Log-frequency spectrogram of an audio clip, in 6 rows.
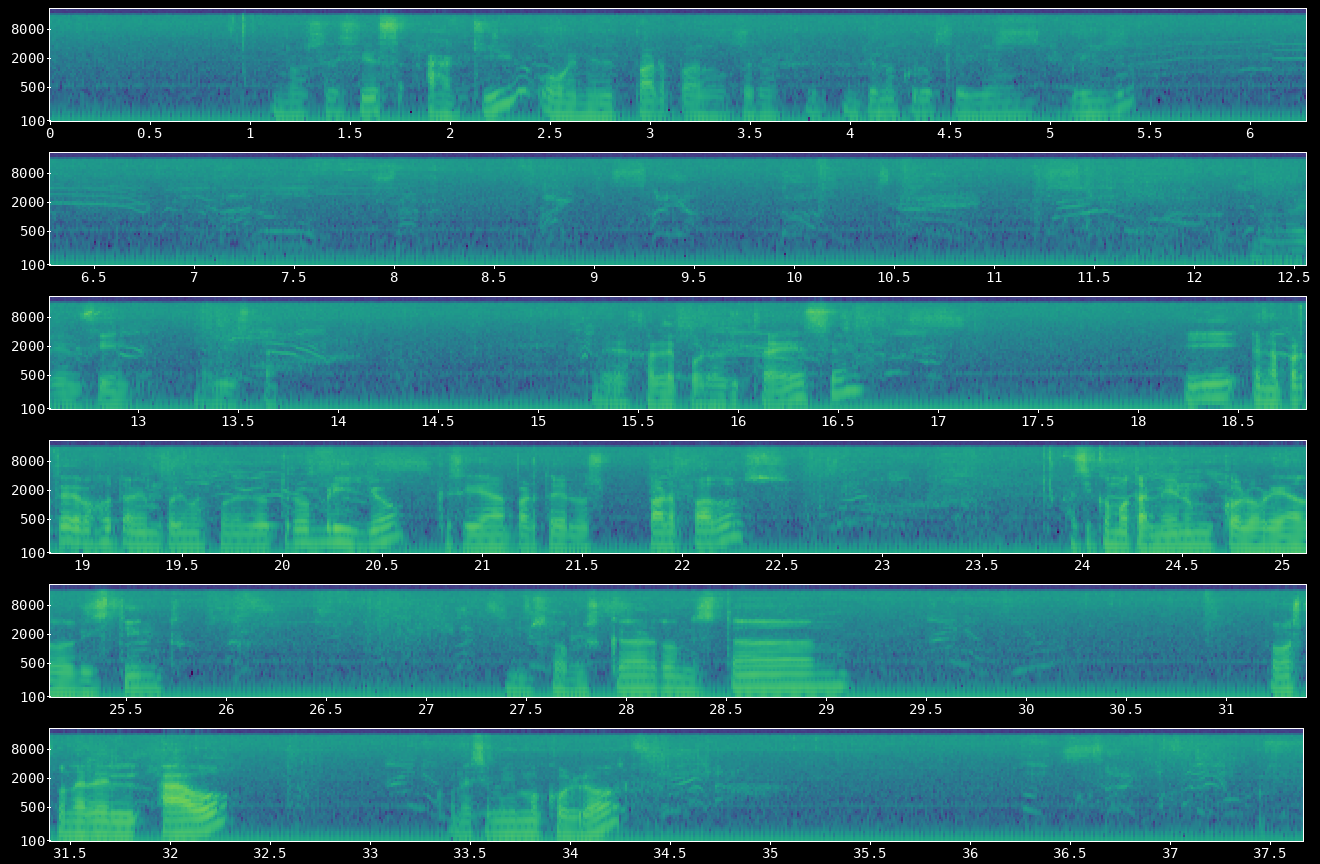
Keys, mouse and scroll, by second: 3.6 click, 4.1 click, 4.5 click, 5.1 click, 5.7 click, 6.2 click, 6.7 click, 7.4 click, 8.8 click, 9.6 click, 10.9 click, 12.8 click, 13.2 click, 13.9 click, 14.5 click, 27.2 middle click, 28.6 middle click, 30.2 click, 30.8 middle click, 31.0 middle click, 31.9 click, 35.1 click.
